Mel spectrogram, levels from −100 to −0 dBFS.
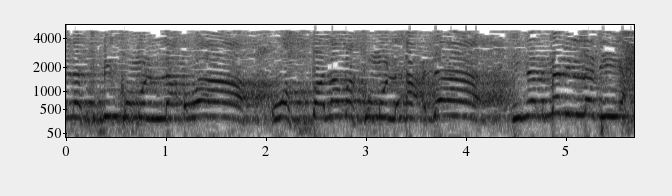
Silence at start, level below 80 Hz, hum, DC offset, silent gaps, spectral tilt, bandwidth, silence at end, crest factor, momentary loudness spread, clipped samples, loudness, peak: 0 s; -42 dBFS; none; under 0.1%; none; -6.5 dB/octave; 5 kHz; 0 s; 10 dB; 2 LU; under 0.1%; -9 LUFS; 0 dBFS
